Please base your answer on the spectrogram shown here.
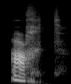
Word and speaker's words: acht: Remember our friend, the letter H in German? How it's always silent when it's alone, except at the beginning of the word, but if it pairs with his friend, the letter C, it will make a sound, exactly like here, acht.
